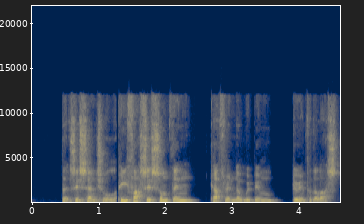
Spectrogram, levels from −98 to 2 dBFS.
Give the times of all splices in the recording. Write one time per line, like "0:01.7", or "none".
0:01.3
